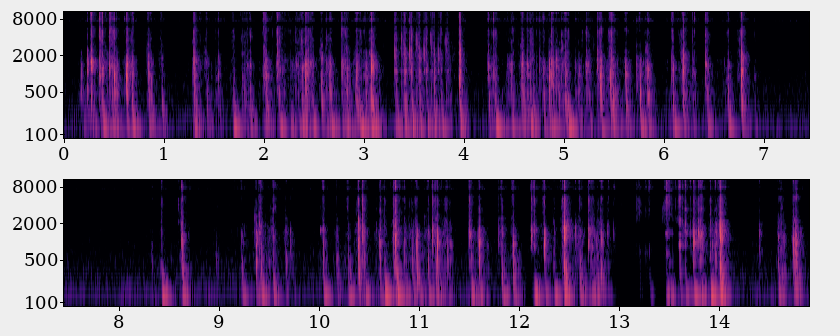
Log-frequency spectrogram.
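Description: Fingertips type continuously on the left-side keys of a compact plastic mechanical keyboard fitted with pink and cream plastic cat keycaps. Rapid, deep, muted clacks fill the clip in bursts, with a quieter stretch around the middle and a brief silence near the end.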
